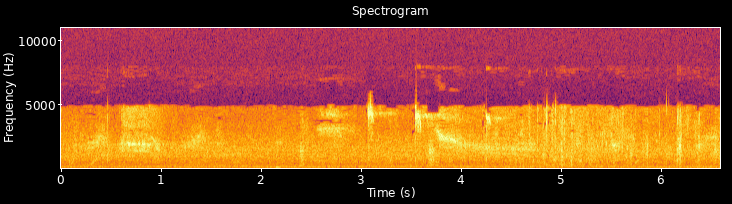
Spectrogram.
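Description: Long-tailed ducks calling: a string of short calls, some gliding in pitch. Two sharp clicks about three seconds in are the loudest sounds.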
